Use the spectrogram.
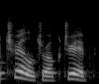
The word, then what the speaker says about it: Trildrogdrib: It contained a warrant for conducting me and my retinue to Trildragdub, or Trildrogdrib, for it is pronounced both ways as near as I can remember, by a party of 10 horse.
